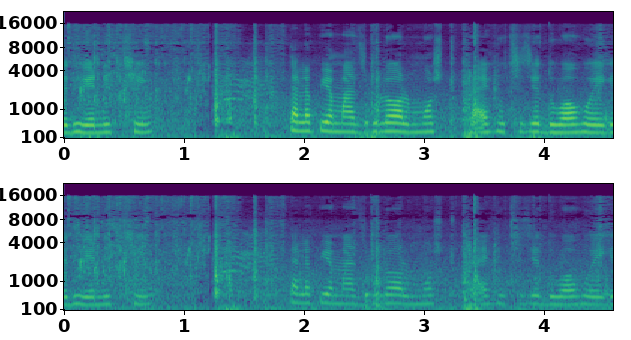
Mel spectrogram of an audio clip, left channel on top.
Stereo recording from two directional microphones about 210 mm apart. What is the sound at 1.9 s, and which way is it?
A woman's voice, 30° left (ahead or behind).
